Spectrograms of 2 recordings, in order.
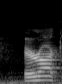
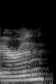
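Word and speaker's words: Earrach: had in the title is pronounced arok not Aon so thank you Leona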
